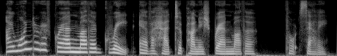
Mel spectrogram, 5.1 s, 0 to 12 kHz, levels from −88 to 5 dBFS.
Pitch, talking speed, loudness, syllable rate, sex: 205 Hz, 140 wpm, -19 LUFS, 4.6 syllables/s, female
